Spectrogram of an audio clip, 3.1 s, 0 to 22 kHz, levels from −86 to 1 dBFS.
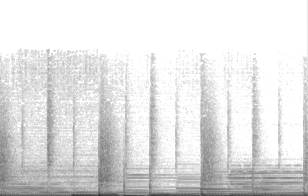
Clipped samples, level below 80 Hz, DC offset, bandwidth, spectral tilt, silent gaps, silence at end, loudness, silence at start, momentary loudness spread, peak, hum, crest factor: under 0.1%; -28 dBFS; under 0.1%; 16 kHz; -6 dB/octave; none; 0 s; -28 LUFS; 0 s; 8 LU; -10 dBFS; none; 16 dB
